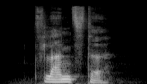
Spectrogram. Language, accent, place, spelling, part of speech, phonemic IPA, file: German, Germany, Berlin, pflanzte, verb, /ˈpflantstə/, De-pflanzte.ogg
- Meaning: inflection of pflanzen: 1. first/third-person singular preterite 2. first/third-person singular subjunctive II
